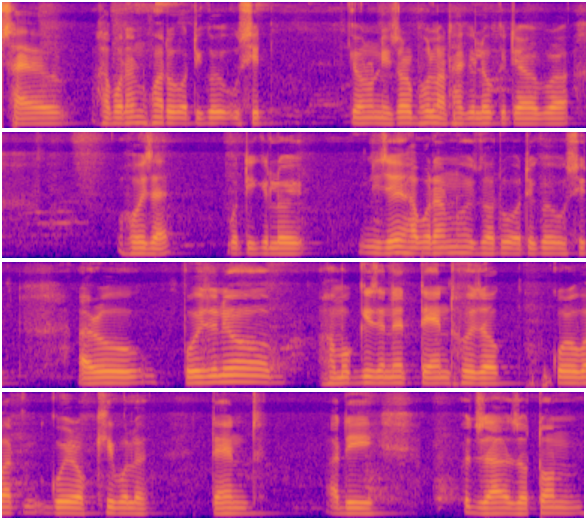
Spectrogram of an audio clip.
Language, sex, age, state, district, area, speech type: Assamese, male, 30-45, Assam, Charaideo, rural, spontaneous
